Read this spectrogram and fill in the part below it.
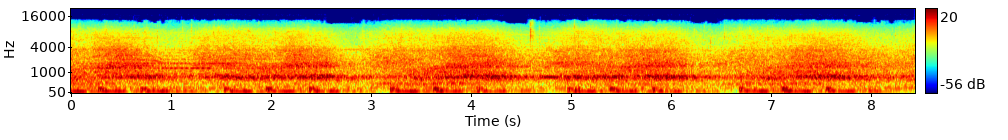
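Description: A dense stadium crowd at a Bosnia and Herzegovina versus Italy European Qualifier football match in Zenica roars and chants continuously, loud and sustained, with rhythmic chanting pulses throughout.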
